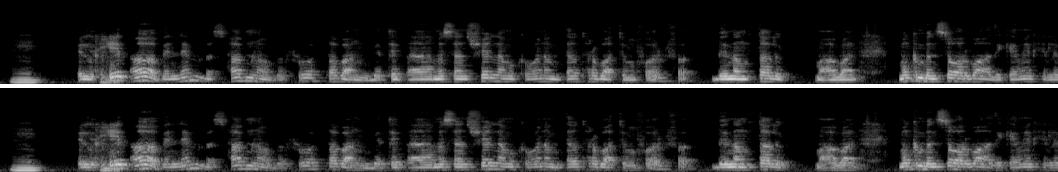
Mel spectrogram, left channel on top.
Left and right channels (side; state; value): both; normal; correlation 0.75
